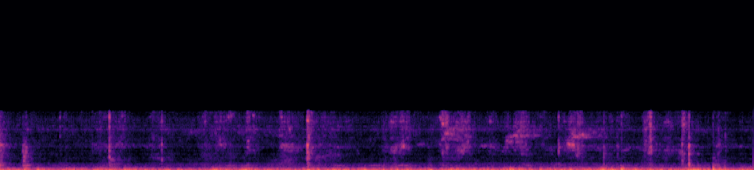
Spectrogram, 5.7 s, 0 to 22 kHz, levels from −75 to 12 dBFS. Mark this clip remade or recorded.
remade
